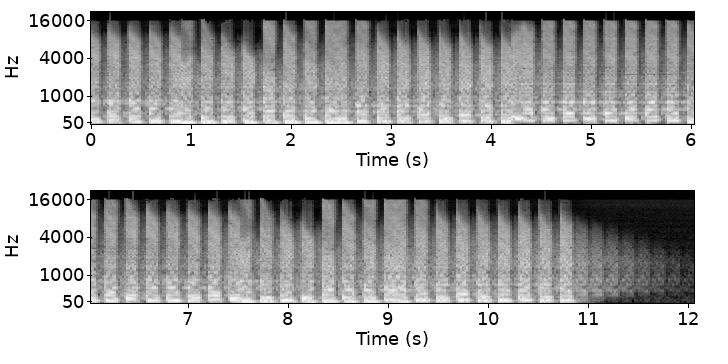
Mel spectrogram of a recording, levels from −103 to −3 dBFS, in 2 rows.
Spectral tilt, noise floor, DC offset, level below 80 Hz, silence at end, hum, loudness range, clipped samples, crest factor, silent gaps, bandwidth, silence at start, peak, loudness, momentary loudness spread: -5 dB/octave; -57 dBFS; under 0.1%; -20 dBFS; 0.9 s; none; 1 LU; under 0.1%; 12 dB; none; 16.5 kHz; 0 s; 0 dBFS; -12 LUFS; 2 LU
